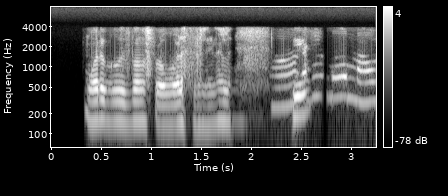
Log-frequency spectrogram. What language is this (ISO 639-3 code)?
ori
